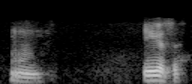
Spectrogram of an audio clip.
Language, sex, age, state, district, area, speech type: Assamese, male, 18-30, Assam, Lakhimpur, rural, conversation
